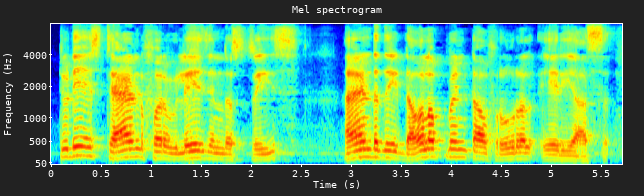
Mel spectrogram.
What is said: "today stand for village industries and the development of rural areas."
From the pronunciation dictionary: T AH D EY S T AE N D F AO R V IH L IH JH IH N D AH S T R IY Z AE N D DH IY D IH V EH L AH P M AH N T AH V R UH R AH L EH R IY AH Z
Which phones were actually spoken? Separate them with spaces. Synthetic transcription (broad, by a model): T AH D EY S T AE N D F AO R V IH L IH JH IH N D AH S T R IY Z AE N D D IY D IH V EH L AH P M AH N T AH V R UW R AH L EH R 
